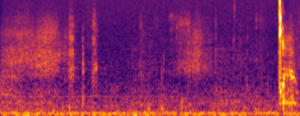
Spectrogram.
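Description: Quiet lecture-room tone: a steady low hum with a few faint taps and soft rustles.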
